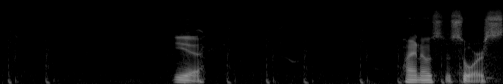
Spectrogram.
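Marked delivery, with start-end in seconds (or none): 4.0-5.0 Pinososaurus stated decisively with a firm falling tune. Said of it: "That's how we're gonna say it".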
